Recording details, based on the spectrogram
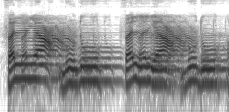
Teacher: عین ادا کرتے ہوئے آواز کو جاری رکھیں گے، بعض مرتبہ عین کی ادائیگی میں آواز جھٹکے سے رک جاتی ہے، جس کی وجہ سے عین حمزہ سے بدل جاتا ہے۔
